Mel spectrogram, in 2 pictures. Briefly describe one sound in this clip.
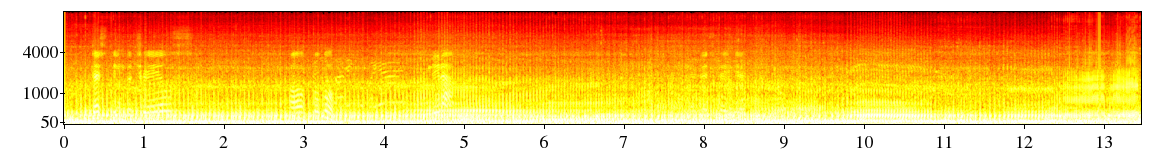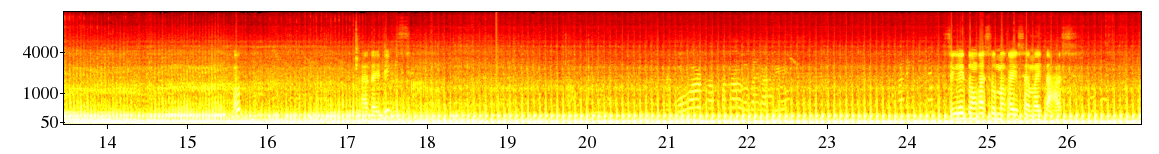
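A dirt bike engine idles and revs close by.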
